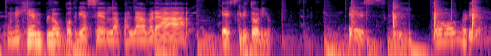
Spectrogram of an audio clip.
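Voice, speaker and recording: Man teaching in a friendly explainer voice. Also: medium pitch. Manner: friendly, explanatory, stretches words out syllable by syllable. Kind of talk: casual explainer lesson.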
